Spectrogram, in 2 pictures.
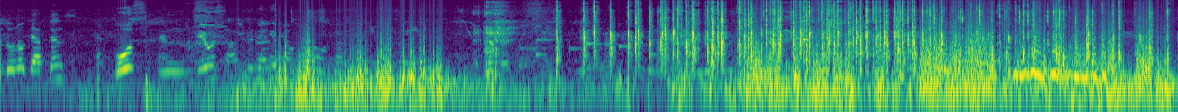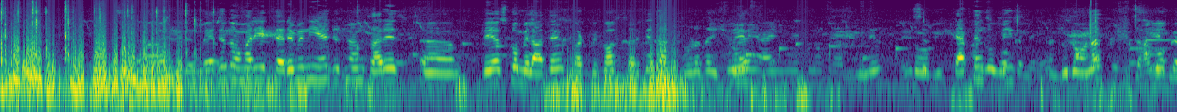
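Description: A man speaks calmly nearby outdoors.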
